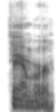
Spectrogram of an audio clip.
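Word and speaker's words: timbre: It sounds like timber, but it's pronounced timber.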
